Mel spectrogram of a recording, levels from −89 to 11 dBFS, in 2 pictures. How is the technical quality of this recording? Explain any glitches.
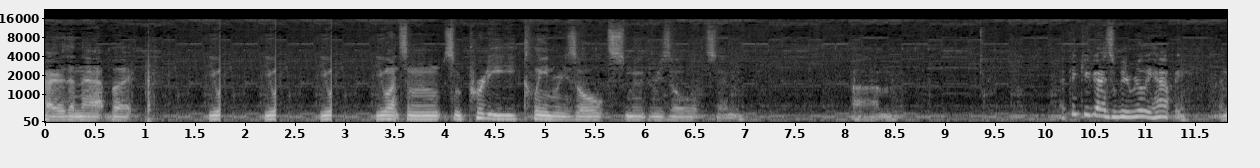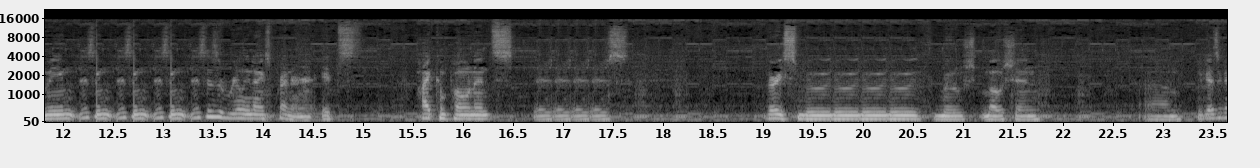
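Repeated frames cause a stutter four times: 1.74–3.42 s, 12.33–13.45 s, 16.88–17.44 s and 19.67–20.51 s. Chunks of about 0.56, 0.37, 0.19 and 0.28 s play three extra times each, as if compressed frames were resent, adding time.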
